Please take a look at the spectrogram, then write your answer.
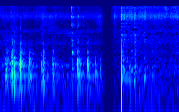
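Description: A spoon stirring soya chunk paratha filling with tomato ketchup in a pan, soft repeated scraping and clicking strokes at close range, with a short silent gap before the stirring resumes.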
